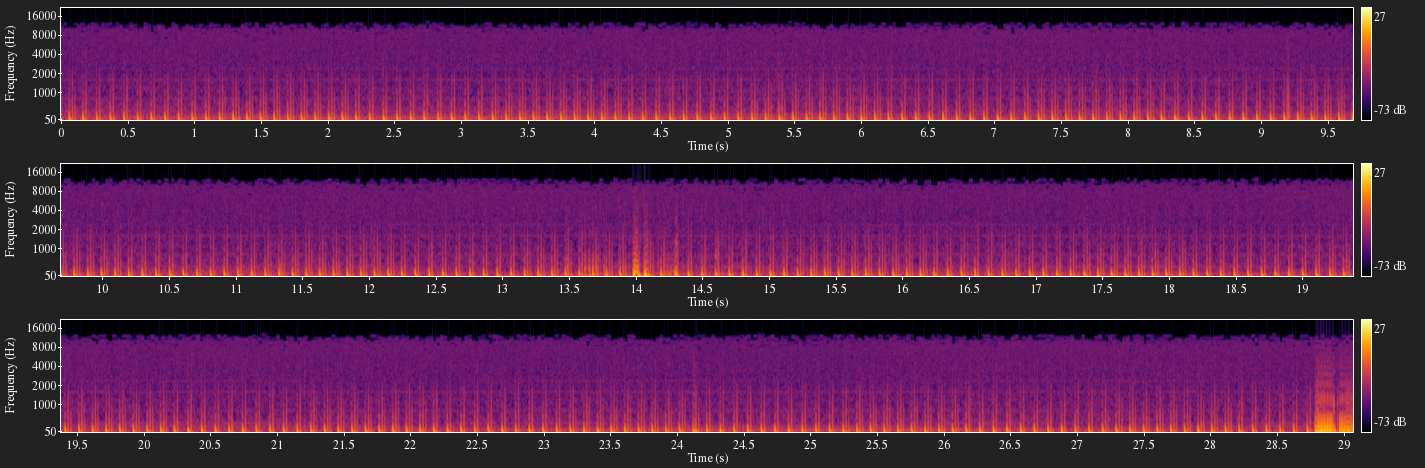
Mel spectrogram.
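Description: Steady, fast, even mechanical clatter, typical of a film projector running, with a sharp louder knock about halfway through and another at the end.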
